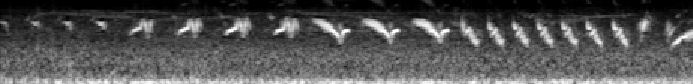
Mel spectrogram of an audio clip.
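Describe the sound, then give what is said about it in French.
A common chaffinch sings a rapid series of bright, high notes that run for about two seconds and end in a quick flourish, over a low rumbling background. “Pinson ordinaire, Fringilla celeps.”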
